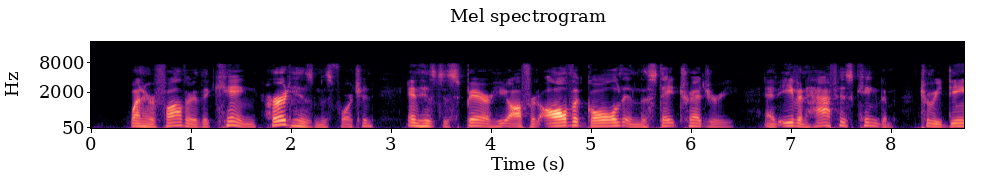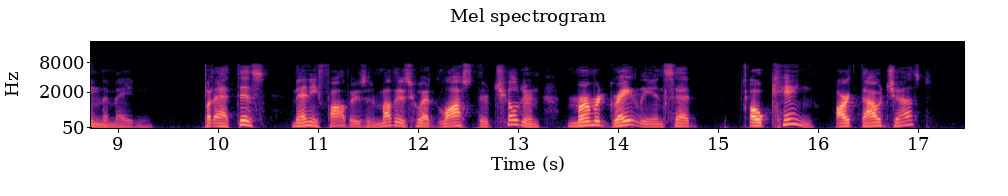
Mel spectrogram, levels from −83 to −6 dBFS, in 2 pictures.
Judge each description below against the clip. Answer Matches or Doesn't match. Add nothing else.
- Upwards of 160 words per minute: Matches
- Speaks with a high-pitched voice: Doesn't match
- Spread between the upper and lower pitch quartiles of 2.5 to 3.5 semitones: Doesn't match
